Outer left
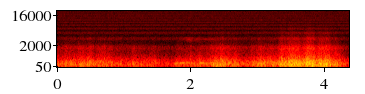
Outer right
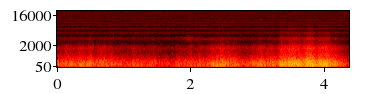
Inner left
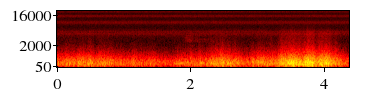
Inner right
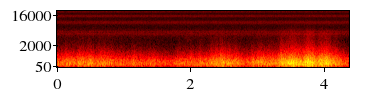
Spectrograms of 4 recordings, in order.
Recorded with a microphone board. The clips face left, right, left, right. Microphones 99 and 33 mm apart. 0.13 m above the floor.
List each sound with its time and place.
1.7 s laughter: 40° left (ahead or behind); by 4.1 s 50° left (ahead or behind)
